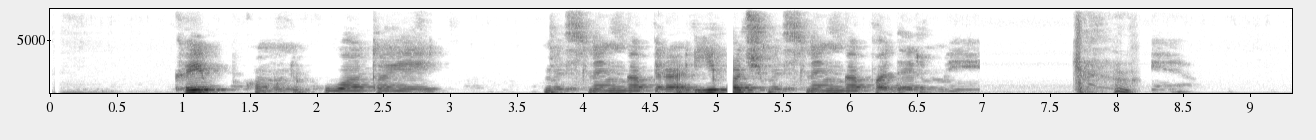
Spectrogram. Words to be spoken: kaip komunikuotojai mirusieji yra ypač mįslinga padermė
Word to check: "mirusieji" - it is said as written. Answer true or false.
false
